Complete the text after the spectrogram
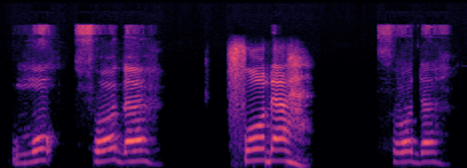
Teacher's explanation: Iya, ditebalkan angkat pangkal lidah. Sot kan huruf tebal ya.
